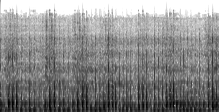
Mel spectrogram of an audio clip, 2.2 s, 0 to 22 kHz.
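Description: A 2011 Pitster Pro 230cc pit bike engine idles and runs close by on a cold day, a steady loud low chugging with rhythmic pulses and slight revving throughout.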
